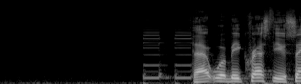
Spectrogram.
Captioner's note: buzzer sounds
